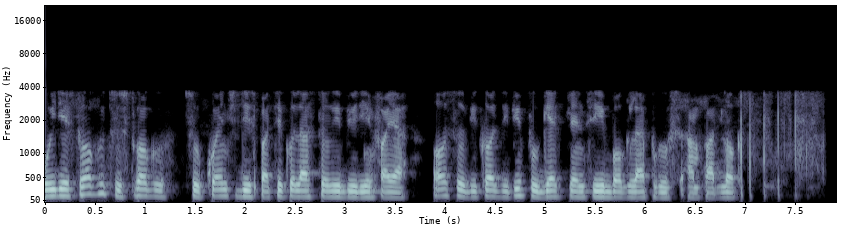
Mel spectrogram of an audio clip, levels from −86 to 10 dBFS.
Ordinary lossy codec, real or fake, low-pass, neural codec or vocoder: none; real; 3.6 kHz; none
